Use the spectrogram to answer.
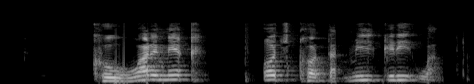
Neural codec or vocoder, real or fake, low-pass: none; real; 7.2 kHz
